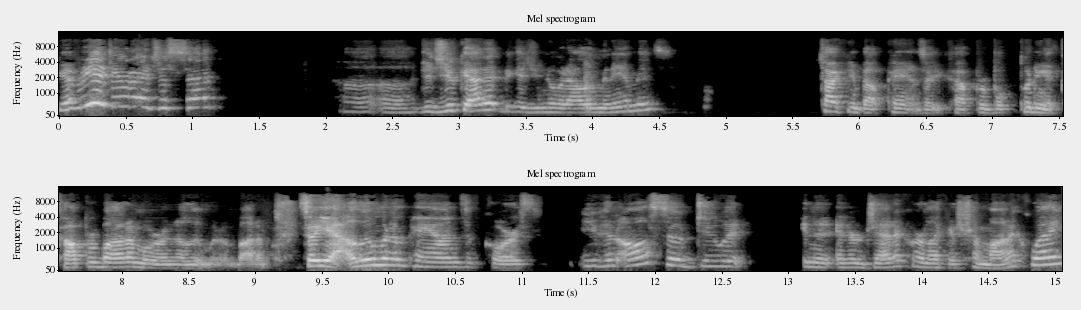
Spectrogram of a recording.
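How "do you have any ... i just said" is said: high-pitched, fast, teasing delivery. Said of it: "they're like".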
